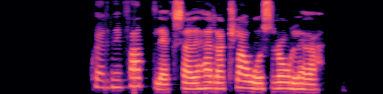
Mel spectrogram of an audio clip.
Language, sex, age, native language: Icelandic, female, 30-39, Icelandic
